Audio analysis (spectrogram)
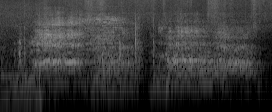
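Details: Hungry sheep in a barn at lambing time in March on a Saskatchewan, Canada ranch, giving two long, drawn-out, wavering bleats, each lasting over a second, with barn ambience behind.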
